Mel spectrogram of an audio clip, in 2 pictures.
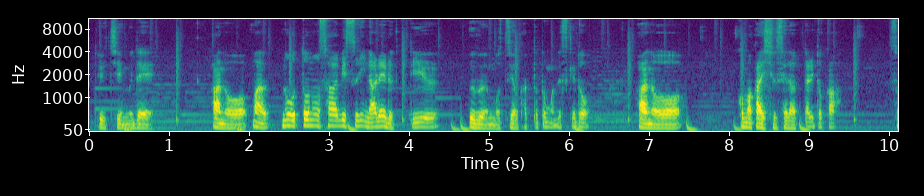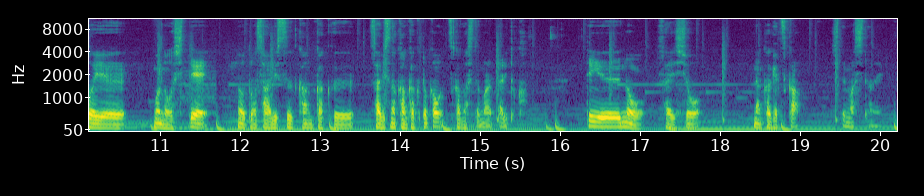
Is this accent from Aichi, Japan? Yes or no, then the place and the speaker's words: yes; Aichi, Japan; まあ、もともと愛知県出身なんですけど、そういう、あ都会、まあ別に愛知県都会っていうわけでもないんですけど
